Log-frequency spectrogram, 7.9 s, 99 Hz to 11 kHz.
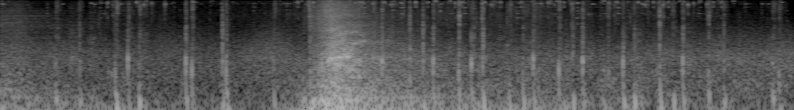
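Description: Hooves of the horse Roach clip-clop in The Witcher 3, a quick steady rhythm of soft thuds with a brief louder whoosh in the middle, fairly quiet and close.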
